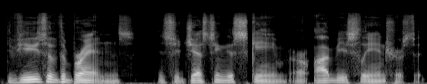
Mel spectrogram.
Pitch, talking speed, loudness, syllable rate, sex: 90 Hz, 170 wpm, -19 LUFS, 5.8 syllables/s, male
